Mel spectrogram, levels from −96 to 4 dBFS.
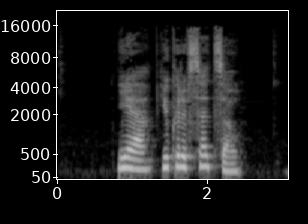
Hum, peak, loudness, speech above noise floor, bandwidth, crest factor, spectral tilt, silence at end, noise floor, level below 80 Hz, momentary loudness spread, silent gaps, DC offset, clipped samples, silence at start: none; -10 dBFS; -26 LUFS; 53 dB; 16 kHz; 18 dB; -5 dB/octave; 0.65 s; -78 dBFS; -66 dBFS; 9 LU; none; under 0.1%; under 0.1%; 0.8 s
